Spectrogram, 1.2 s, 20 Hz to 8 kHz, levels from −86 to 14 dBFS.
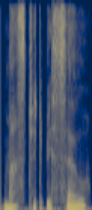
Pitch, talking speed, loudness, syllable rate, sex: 180 Hz, 195 wpm, -16 LUFS, 3.6 syllables/s, female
